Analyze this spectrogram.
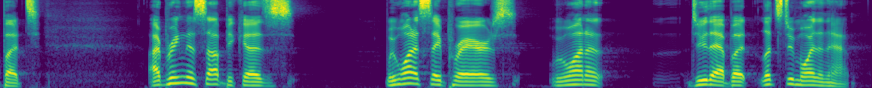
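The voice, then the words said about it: Emotional voice. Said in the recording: “you can hear it in my voice, I'm getting emotional”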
